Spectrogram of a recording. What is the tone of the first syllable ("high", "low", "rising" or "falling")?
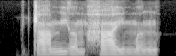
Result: rising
